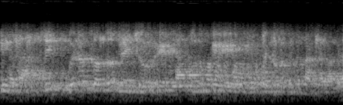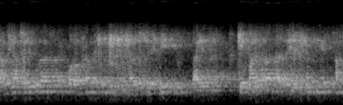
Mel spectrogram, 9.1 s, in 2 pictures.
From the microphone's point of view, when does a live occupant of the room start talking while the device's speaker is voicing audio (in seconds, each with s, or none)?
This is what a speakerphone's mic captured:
3.5 s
